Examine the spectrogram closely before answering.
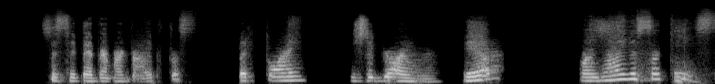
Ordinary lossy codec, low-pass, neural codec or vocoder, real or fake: AAC, 48 kbps; 14.4 kHz; codec, 44.1 kHz, 0.9 kbps, DAC; fake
